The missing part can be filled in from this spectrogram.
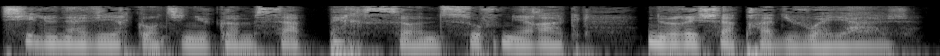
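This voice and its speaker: A man's voice: fairly high pitch, flat delivery, moderate pace, darkish tone, no echo, clean studio sound, voice pushed up, close to an everyday voice. A man voicing a fierce, eager female ship figurehead who speaks in a hard, urgent way.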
